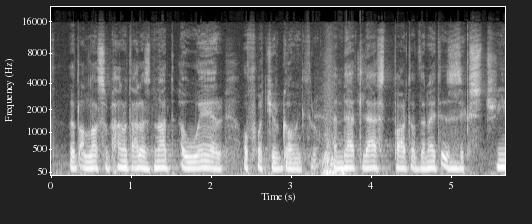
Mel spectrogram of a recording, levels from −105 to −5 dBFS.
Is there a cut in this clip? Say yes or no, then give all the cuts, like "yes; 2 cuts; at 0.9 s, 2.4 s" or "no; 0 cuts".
yes; 1 cut; at 3.3 s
